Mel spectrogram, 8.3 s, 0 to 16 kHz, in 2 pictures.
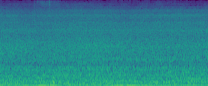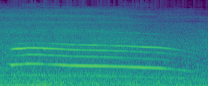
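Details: A cat yowling at another cat, recorded on 3 Av 5785 around 6:01–6:04 summer time; after several seconds of low background hum, a single sustained, slowly falling wail is heard for about three seconds.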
